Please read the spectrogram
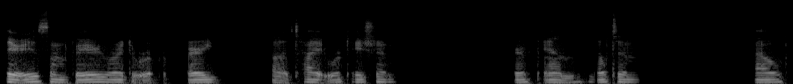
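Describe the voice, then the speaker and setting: A man talks his way through live storm coverage, stopping and restarting often, his nose stuffed up from a cold. His tone is mellow and dark, held in a narrow, flat pitch. The sound is dry and close, with no room around it. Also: dry recording. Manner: halting, many fillers and restarts. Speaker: livestream weather host. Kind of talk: unscripted live weather commentary.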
